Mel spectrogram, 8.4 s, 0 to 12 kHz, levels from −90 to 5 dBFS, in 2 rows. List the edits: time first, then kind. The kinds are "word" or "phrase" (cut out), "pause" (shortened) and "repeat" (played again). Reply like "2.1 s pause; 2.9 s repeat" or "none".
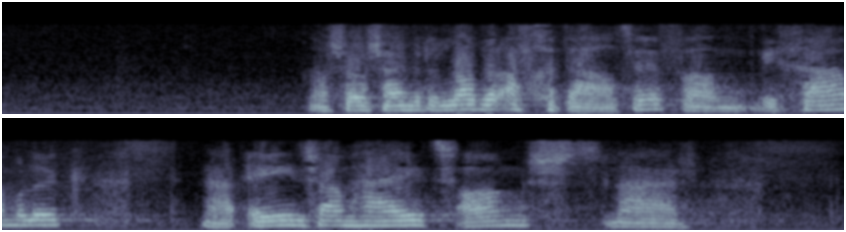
6.5 s word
